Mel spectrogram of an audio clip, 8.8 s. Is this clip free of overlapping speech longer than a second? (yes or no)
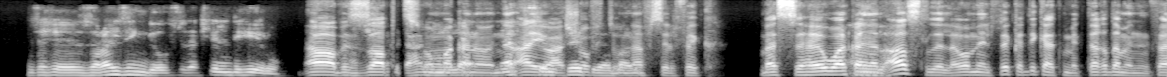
no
